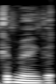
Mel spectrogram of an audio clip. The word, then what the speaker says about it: Kuminga: Kuminga. – Yeah, Jonathan Kuminga.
